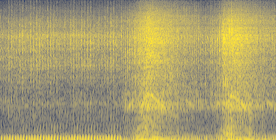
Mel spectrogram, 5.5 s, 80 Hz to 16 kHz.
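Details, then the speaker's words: 2025 BMW R1300RS Performance boxer twin at tickover during a test ride stop: even, lumpy idle at about three and a half beats a second, then two clean blips rising and falling smoothly; healthy engine. "Kind of sounds all right, doesn't it?"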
